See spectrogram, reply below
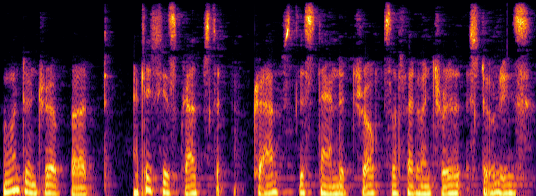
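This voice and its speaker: A woman's voice: extremely low pitch, steady tone, moderate pace. A woman gaming streamer giving casual commentary over a playthrough. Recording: dull mic, game music behind.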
